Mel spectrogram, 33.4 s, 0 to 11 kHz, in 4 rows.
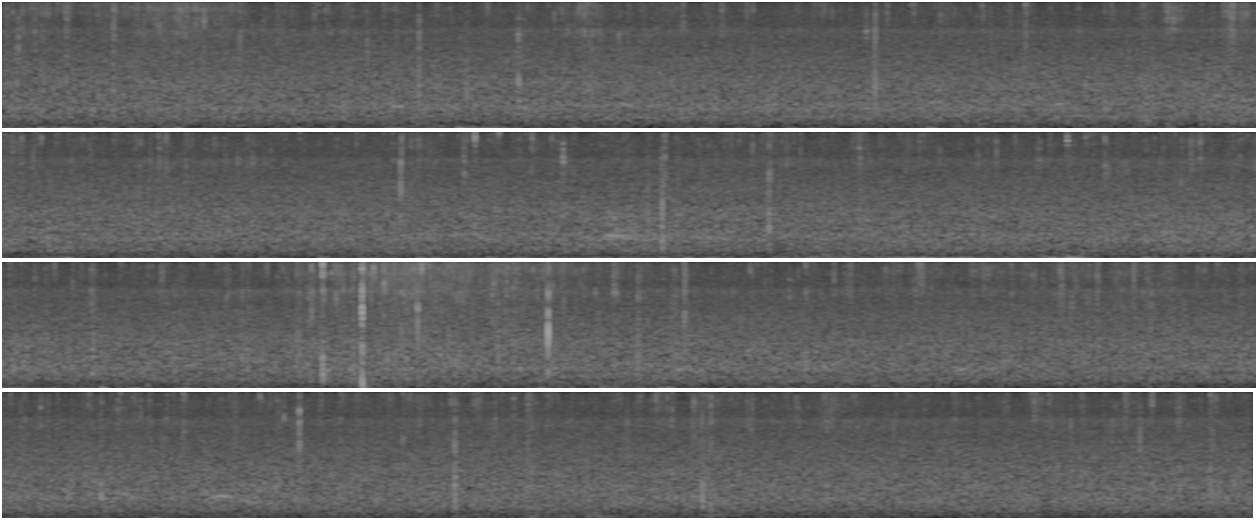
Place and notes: {"title": "Červená, Kašperské Hory, Czechia - Sumava snow falling from trees", "date": "2019-01-16 09:10:00", "description": "Recording in Cervena in the Sumava National Park, Czech Republic. A winter's morning, snow slowly melting and falling from trees next to a small stream.", "latitude": "49.12", "longitude": "13.58", "altitude": "812", "timezone": "Europe/Prague"}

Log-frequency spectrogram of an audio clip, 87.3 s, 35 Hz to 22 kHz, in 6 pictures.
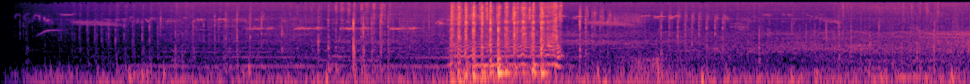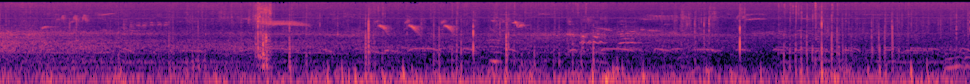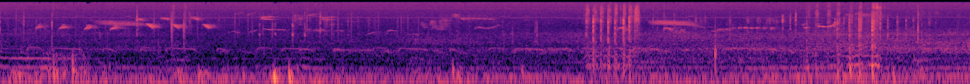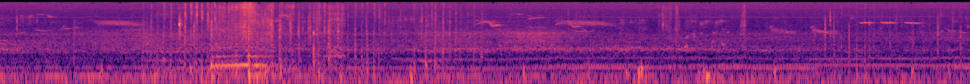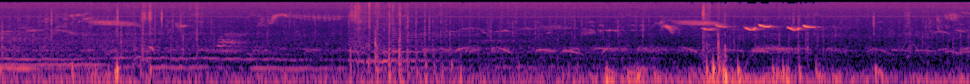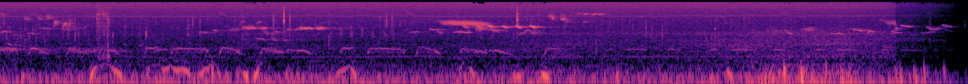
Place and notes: {"title": "Piddle Valley School - Trapped in the greenhouse", "date": "2015-07-15 17:00:00", "description": "Sounds recorded inside the school's greenhouse. Children playing football in the background.\nRecorded using an H4N zoom recorder and NTG2 Rode microphone.\nSounds in Nature workshop run by Gabrielle Fry.", "latitude": "50.79", "longitude": "-2.42", "altitude": "97", "timezone": "Europe/London"}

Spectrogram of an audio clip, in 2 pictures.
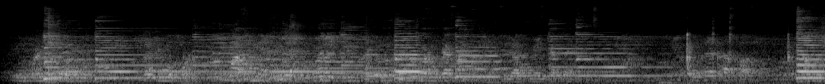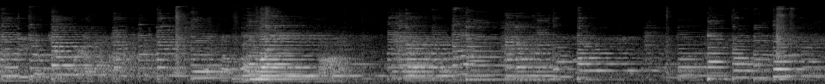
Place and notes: {"title": "1Morais, Macedo de Cavaleiros, PT.Old man (Jaime Martinez) play portuguese guitar (A.Mainenti)", "latitude": "41.49", "longitude": "-6.77", "altitude": "616", "timezone": "Europe/Berlin"}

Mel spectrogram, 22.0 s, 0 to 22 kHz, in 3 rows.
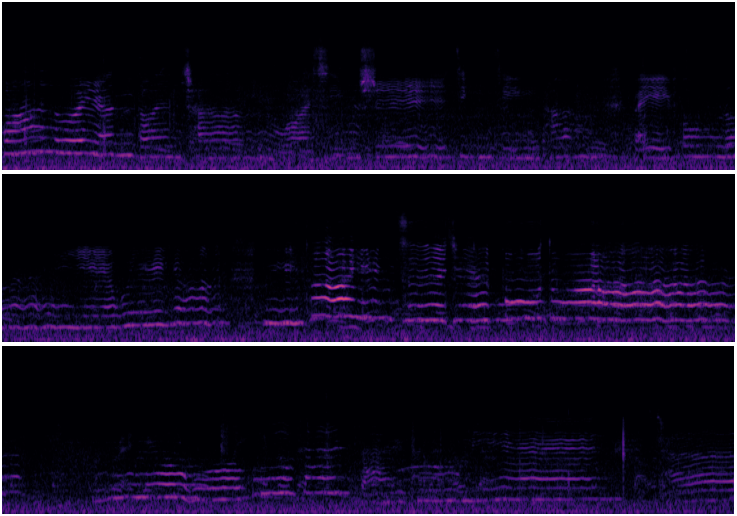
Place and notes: {"title": "碧湖公園, Taipei City - Poet and the public", "date": "2014-08-03 10:49:00", "description": "Poet and the public, Recite poetry\nZoom H6 XY + Rode NT4", "latitude": "25.08", "longitude": "121.58", "altitude": "20", "timezone": "Asia/Taipei"}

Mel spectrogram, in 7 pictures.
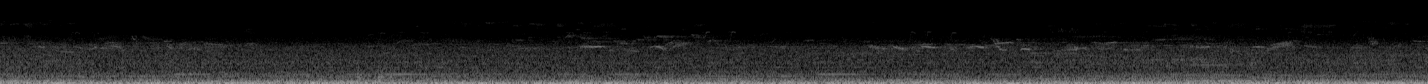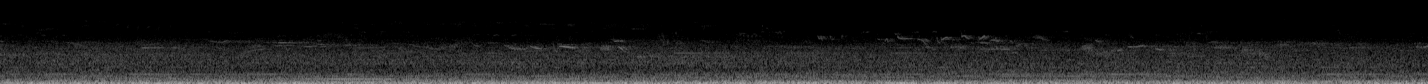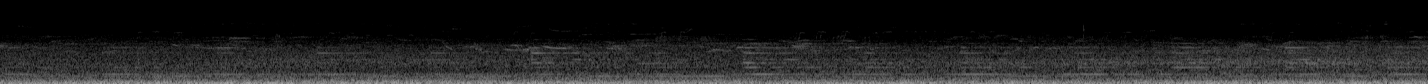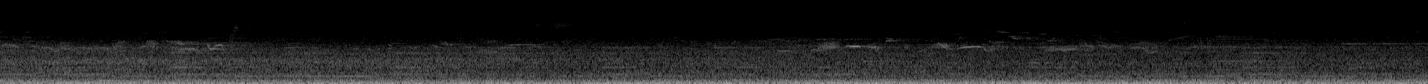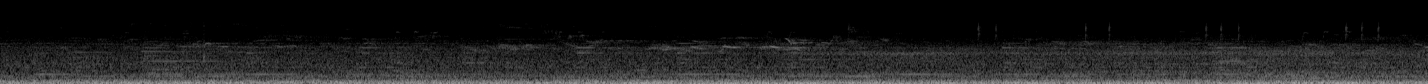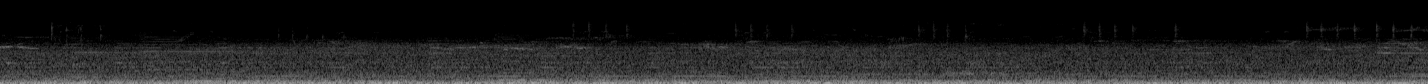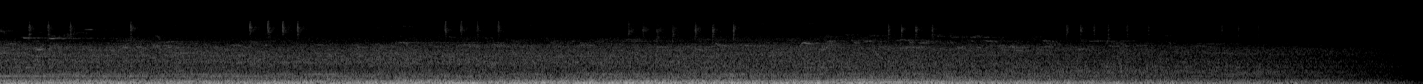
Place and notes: {"title": "Hotel Parc Belle Vue, Luxemburg - open window, evening ambience", "date": "2014-07-05 20:00:00", "description": "at the open window, second floor, Hotel Parc Belle Vue, Luxembourg. Birds, distant city sounds, some bells can be heard, and a constant traffic hum.\n(Olympus LS5, Primo EM172)", "latitude": "49.61", "longitude": "6.12", "altitude": "289", "timezone": "Europe/Luxembourg"}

